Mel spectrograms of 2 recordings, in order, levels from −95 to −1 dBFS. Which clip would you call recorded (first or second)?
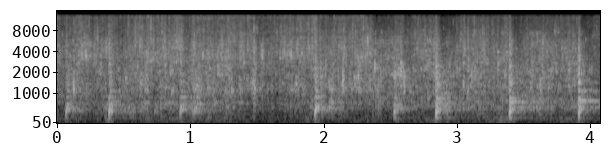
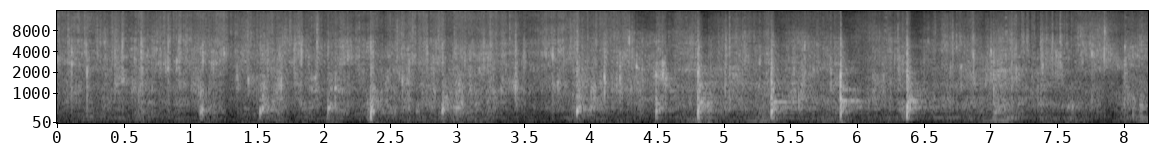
first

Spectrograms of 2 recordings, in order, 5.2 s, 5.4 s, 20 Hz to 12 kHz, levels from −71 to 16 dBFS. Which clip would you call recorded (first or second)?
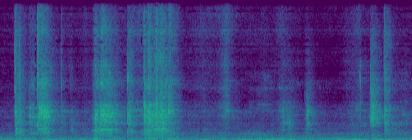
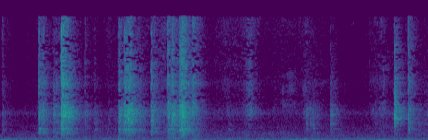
second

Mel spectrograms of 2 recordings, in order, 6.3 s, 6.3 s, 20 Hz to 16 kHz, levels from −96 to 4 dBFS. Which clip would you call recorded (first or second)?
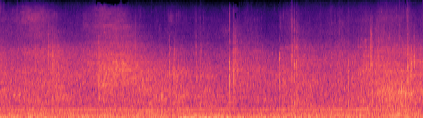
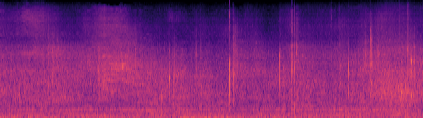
first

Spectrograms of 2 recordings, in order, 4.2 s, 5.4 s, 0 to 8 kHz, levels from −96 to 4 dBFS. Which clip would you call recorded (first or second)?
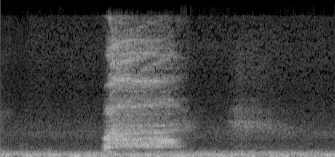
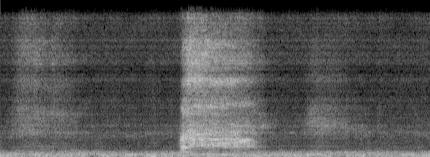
first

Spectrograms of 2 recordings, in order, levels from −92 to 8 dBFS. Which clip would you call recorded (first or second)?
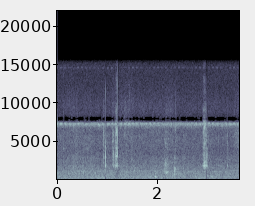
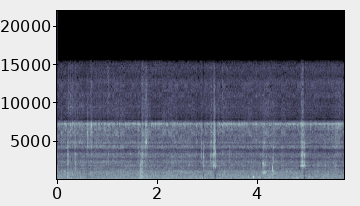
first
